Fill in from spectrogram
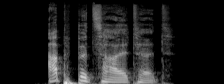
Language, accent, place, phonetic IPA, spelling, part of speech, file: German, Germany, Berlin, [ˈapbəˌt͡saːltət], abbezahltet, verb, De-abbezahltet.ogg
- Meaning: inflection of abbezahlen: 1. second-person plural dependent preterite 2. second-person plural dependent subjunctive II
